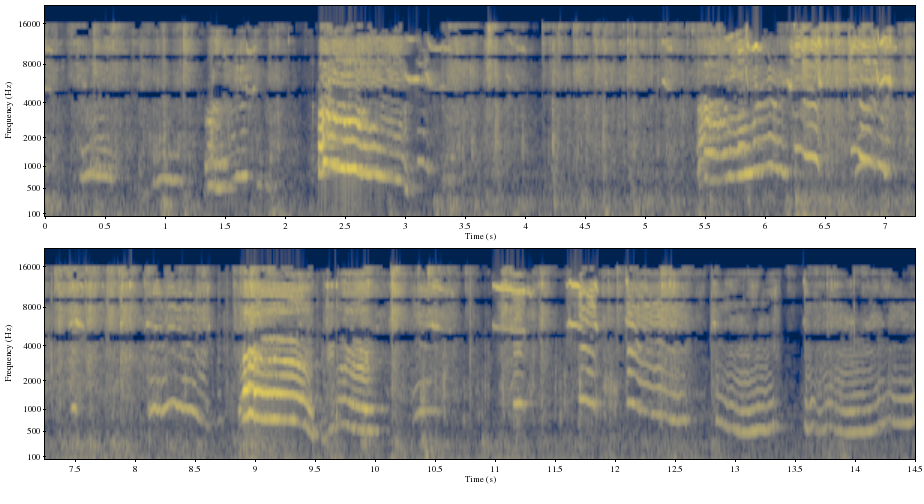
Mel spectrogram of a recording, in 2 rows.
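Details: Playing 6-week-old rescue puppies, a brother and sister in foster care, give high squeaky whimpers and yips, many sliding up and down in pitch, scattered irregularly across the stretch, with a little human speech.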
